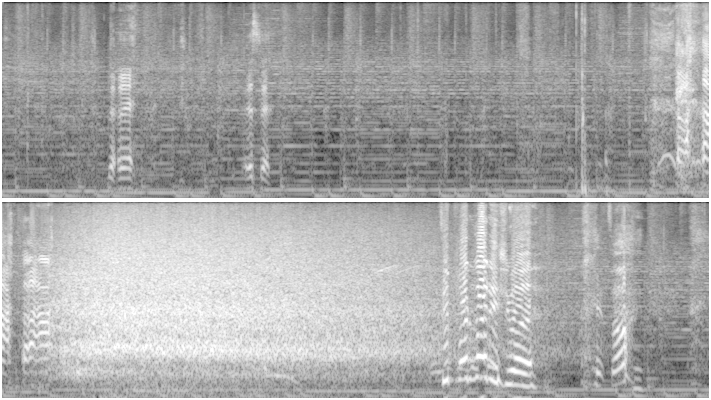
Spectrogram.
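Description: Background music with short shouts from players. In the middle, a loud swell of rushing noise rises and fades over about four seconds.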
